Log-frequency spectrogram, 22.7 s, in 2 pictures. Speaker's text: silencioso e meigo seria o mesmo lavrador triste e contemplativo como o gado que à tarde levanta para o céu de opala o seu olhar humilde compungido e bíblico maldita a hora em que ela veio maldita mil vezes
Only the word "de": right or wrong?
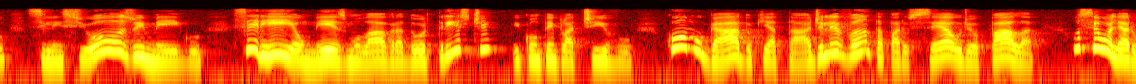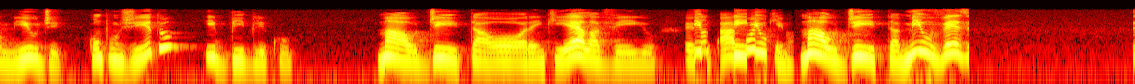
right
